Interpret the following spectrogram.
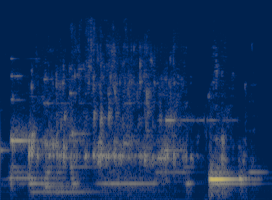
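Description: Bubbling gurgle of air blown through a drinking straw into a paper cup of coloured bubble mixture, with a louder brief tone just after three seconds in.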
